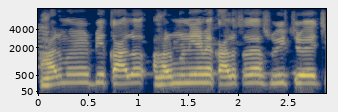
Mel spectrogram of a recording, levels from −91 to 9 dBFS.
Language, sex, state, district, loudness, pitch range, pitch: Bengali, male, West Bengal, Malda, -15 LUFS, 235-265 Hz, 255 Hz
